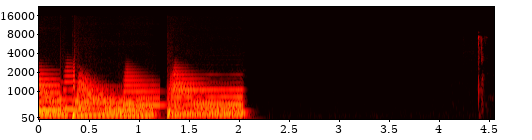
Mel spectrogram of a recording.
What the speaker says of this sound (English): That sound was basically saying that someone that was working buildings died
